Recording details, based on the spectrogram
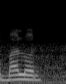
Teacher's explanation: vokal o Tengah bawah belakang bundar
